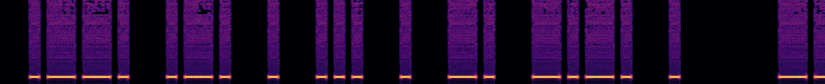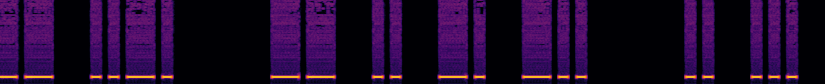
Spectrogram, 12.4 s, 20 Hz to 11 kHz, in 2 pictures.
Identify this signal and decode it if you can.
Morse code, heard as a keyed tone, about 18 wpm, spaced as for 15 wpm, 1000 Hz. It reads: PRESENCE OF MIND IS
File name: qotdfiles / 15wpm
